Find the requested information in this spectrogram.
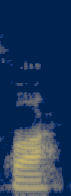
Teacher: زبان کے نوک اور اگلے دانتوں کے نوک سے ادا ہوتی ہے ضوا، اور اس کو نرم پڑھا جاتا ہے اور اس کو نرم حروف بھی کہا جاتے ہیں۔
